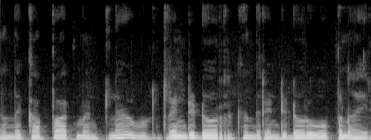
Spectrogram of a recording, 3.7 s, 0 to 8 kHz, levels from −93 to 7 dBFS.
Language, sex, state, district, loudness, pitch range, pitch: Tamil, male, Tamil Nadu, Nilgiris, -14 LUFS, 130-140 Hz, 135 Hz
